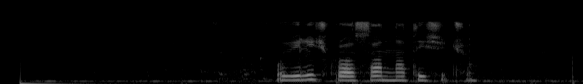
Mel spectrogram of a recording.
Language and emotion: Russian, sad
